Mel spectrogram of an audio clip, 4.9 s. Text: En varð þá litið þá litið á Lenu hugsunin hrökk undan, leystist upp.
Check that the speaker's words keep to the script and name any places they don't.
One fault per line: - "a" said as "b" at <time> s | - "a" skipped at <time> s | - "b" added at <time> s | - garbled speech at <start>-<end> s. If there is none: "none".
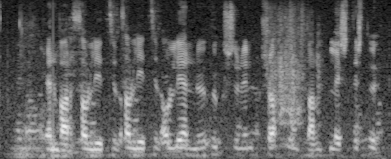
none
